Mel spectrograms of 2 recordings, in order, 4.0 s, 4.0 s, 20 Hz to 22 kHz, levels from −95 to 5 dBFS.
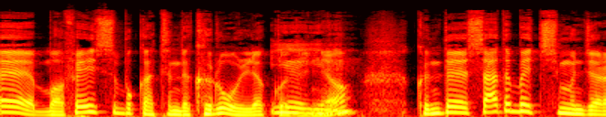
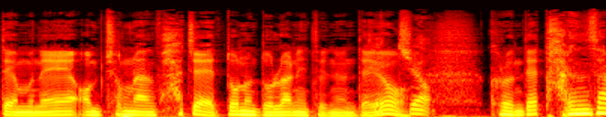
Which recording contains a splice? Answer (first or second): second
